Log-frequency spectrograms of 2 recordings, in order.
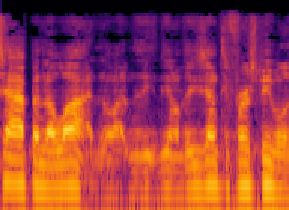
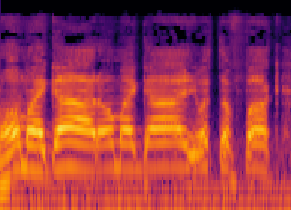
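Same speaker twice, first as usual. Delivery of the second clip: higher, panicked retold cry from the wounded wife; mock panic; 11 semitones higher than usual. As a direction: imitate her shock on the ground, pitched way up. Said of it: "She's sitting there going".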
